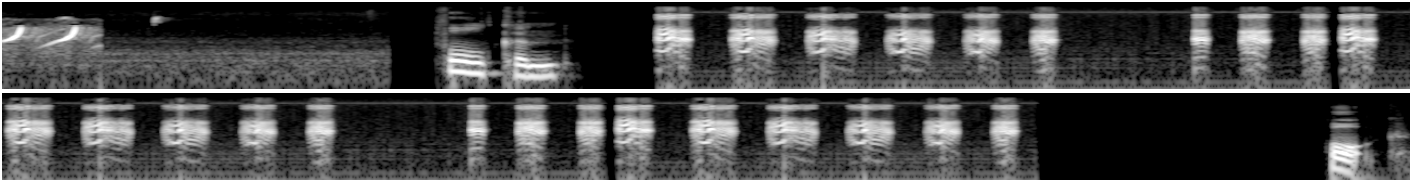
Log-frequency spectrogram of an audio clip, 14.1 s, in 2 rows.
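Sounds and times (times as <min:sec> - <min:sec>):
falcon cackling calls: 0:03.3 - 0:05.3, 0:06.0 - 0:08.7, 0:09.4 - 0:12.2.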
